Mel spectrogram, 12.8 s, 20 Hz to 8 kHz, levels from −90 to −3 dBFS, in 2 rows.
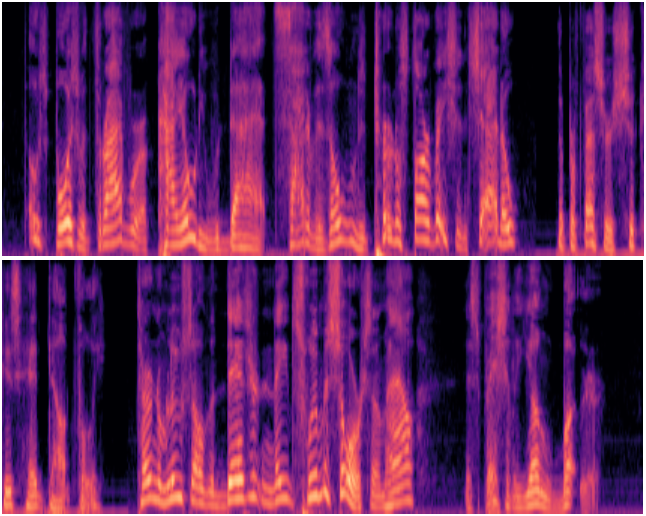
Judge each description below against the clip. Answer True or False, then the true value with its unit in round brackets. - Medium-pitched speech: True (175 Hz)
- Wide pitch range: True (7.7 semitones)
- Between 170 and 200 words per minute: True (175 wpm)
